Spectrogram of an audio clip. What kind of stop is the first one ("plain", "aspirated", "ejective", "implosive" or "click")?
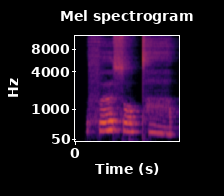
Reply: aspirated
